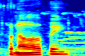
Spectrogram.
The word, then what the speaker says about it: Penelope: Is that short for Penelopey? Officially, yes, but I never can be bothered with all four syllables of it.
